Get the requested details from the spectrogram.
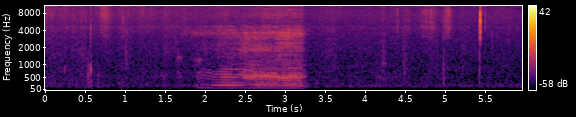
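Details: Father asleep: one loud rattling inhaled snore of about a second, surrounded by quiet room noise and faint clicks: snoring.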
